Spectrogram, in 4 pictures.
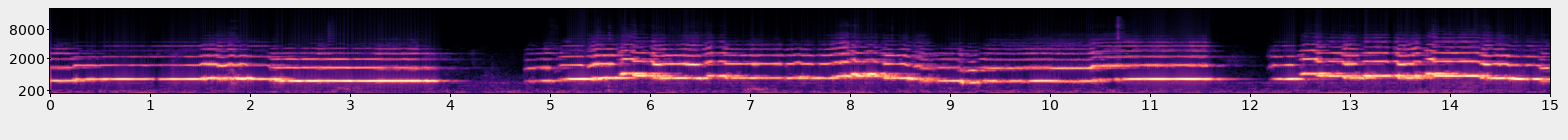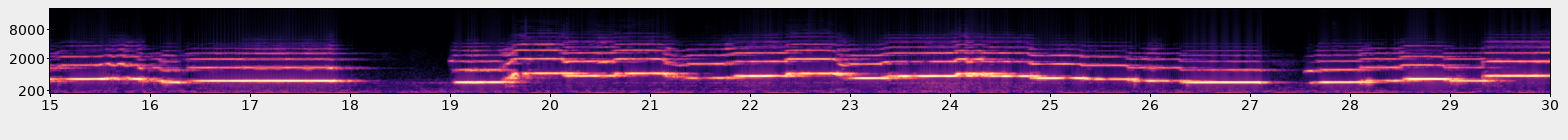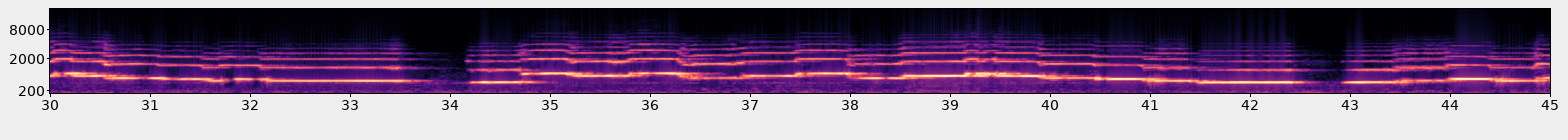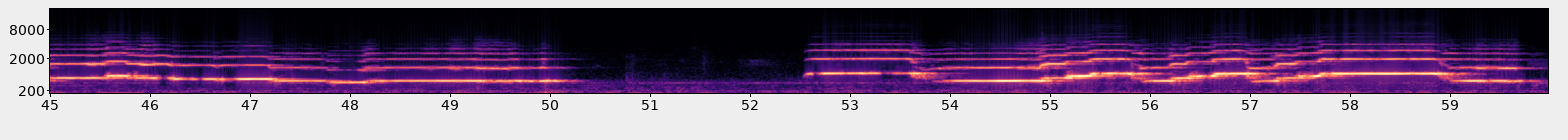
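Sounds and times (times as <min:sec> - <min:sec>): solo flute melody: 0:00.0 - 0:50.6, 0:52.4 - 0:59.9.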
